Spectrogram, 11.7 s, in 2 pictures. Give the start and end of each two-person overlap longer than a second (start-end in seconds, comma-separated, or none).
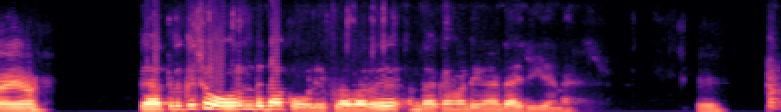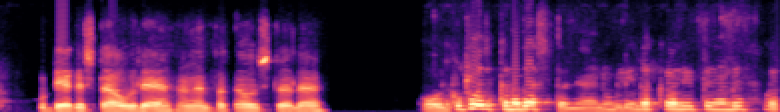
none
